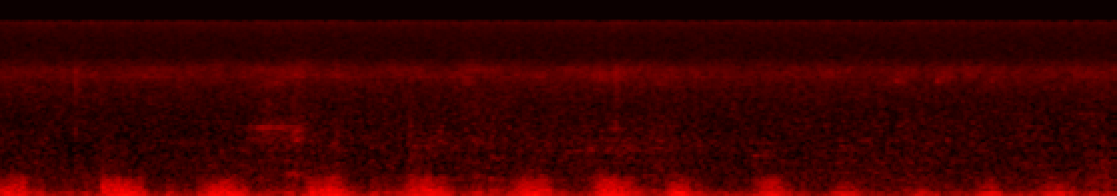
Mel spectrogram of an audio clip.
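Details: Steady purring from kittens, low rumbling pulses repeating roughly once a second for the whole stretch, each breath-like swell rising and fading evenly against light hiss.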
